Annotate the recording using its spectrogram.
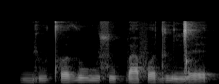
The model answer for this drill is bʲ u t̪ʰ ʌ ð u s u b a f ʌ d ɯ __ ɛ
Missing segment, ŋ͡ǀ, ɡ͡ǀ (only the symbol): ŋ͡ǀ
